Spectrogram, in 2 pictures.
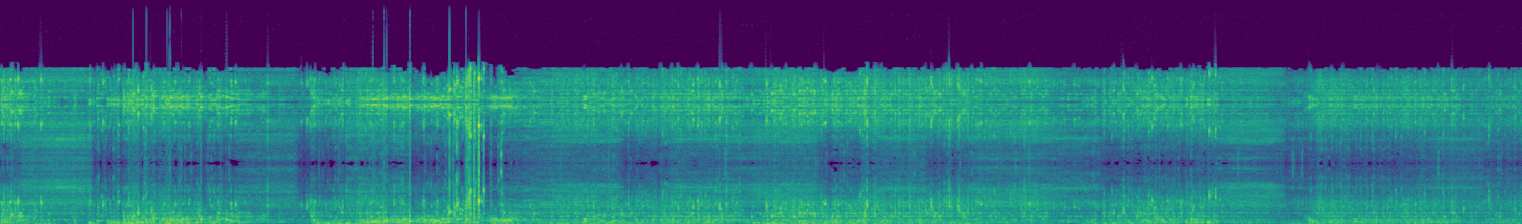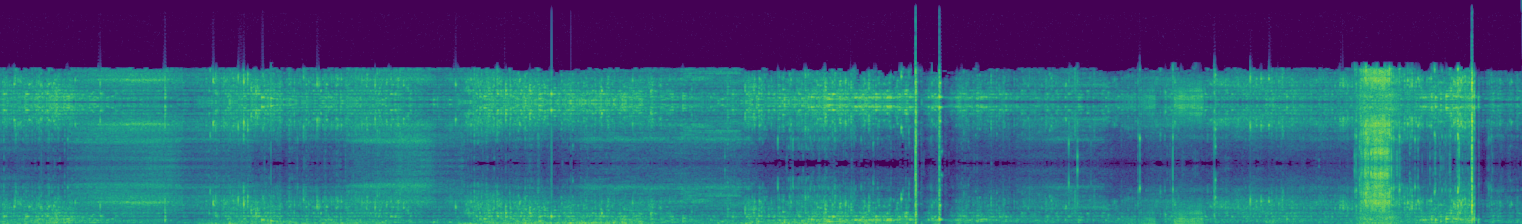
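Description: Scuba regulator exhaust bubbles gurgling underwater, heard in swells every few seconds as the divers breathe out, with a faint steady hum beneath.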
